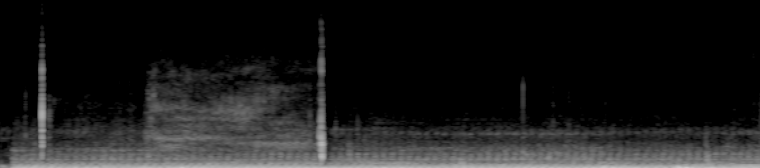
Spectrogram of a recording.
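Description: A small boat's outboard motor running steadily at low speed, a low even hum, with two brief sharp clicks near the start and about halfway through.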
